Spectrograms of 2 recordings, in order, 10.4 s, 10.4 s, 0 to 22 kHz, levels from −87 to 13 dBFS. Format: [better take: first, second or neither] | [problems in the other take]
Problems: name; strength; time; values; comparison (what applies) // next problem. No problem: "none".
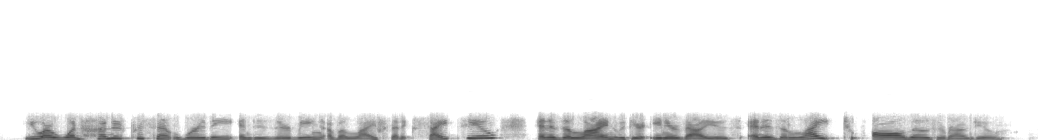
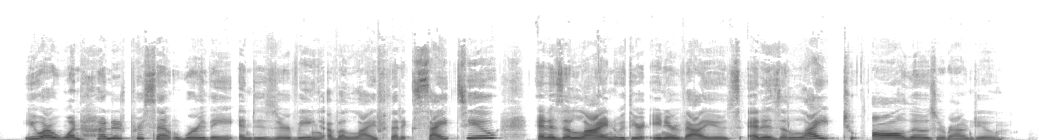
second | phone-call audio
